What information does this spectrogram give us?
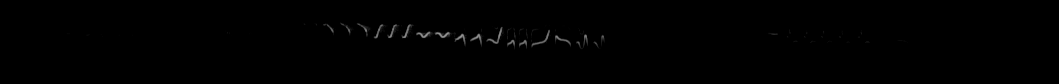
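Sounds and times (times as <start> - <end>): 
Willow warbler singing a descending cascade of whistled notes: 3.2 - 6.0.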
